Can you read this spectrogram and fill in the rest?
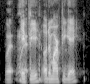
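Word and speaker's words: Audemars Piguet: what what did you say just then OD odar pay that's that's how you pronounce it how remember this video the video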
